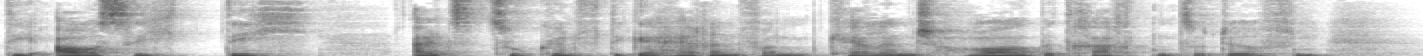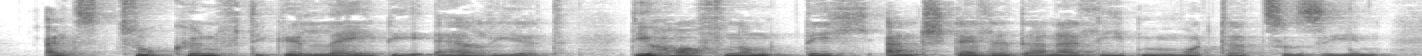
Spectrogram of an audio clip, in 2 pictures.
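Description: A woman playing a dignified, affectionate older lady in a literary radio play, advising earnestly in measured, formal words. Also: fairly low pitch, darkish tone, natural voice. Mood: earnest, persuasive.

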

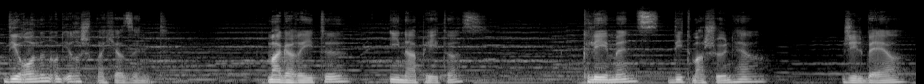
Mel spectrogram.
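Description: A man's voice: on the low side, takes it slowly, long pauses. A man formally announcing the cast of a radio play, reading from a script. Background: violin music.

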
